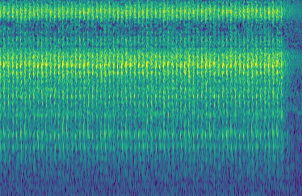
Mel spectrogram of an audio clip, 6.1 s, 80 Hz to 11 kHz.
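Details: Honda CBR600 F4i non-runner, accident-damaged, after injector cleaning with cleaner and fresh fuel: starter spins at an even four pulses a second for six seconds, never catches. Owner hears no fuel pump prime and suspects fuel delivery.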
